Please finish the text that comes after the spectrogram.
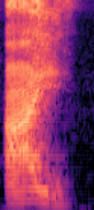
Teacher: Quando você pronuncia ai, eu tenho aí uma vogal e uma semi, que vão ficar juntas. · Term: ditongo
